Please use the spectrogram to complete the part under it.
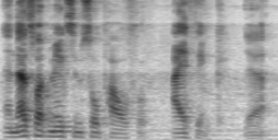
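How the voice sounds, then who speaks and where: Guy with a really low voice reacting to stuff, kinda halting, thinks out loud, bit of background noise. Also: animated. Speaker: reaction show host. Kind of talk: casual reaction commentary.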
